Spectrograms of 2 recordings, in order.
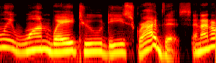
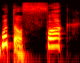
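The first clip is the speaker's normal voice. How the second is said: high-pitched incredulous retort; appalled, pitched way up; outraged disbelief; 9 semitones higher, slower than usual. Retold or imitated. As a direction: blurt it out in acted outrage. Retelling outraged reply to manager.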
